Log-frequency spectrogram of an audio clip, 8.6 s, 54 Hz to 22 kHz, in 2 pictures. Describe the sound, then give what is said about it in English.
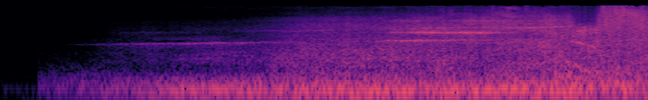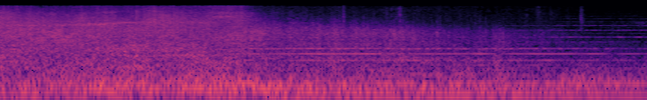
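Movie trailer audio for Top Gun: Maverick (2022), a loud, sustained rumbling roar with booming bursts and whining tonal streaks running through it from start to finish. “And Sam, can you play us out with the trailer for 2022 Top Gun Maverick?”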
